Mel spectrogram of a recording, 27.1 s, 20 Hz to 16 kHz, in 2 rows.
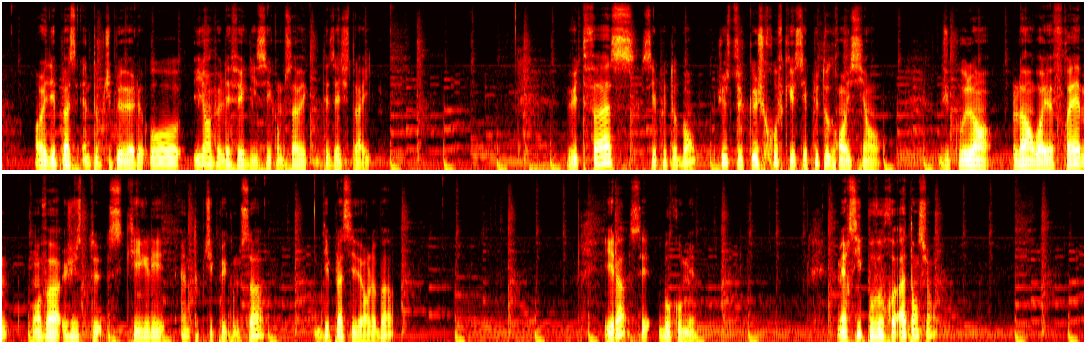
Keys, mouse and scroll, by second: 1.1 alt+right click, 2.1 ctrl+e, 4.6 Tab, 4.9-5.5 scroll down 7, 6.2 KP_1, 7.1-7.9 scroll down 6, 7.9-8.2 scroll up 8, 11.0 Tab, 11.4 z, 12.2 right click, 12.6 b, 14.4 scroll up 2, 14.9 s, 17.0-18.7 drag, 18.7 z, 19.1-19.9 scroll down 5, 19.5 Tab, 21.4-22.6 scroll down 4, 22.7 scroll down 4, 22.8-25.8 middle drag.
